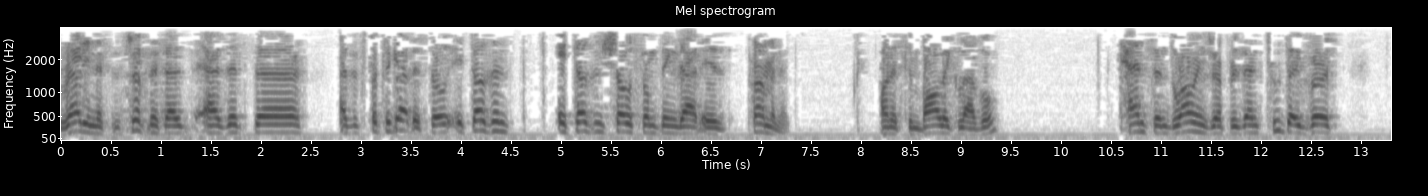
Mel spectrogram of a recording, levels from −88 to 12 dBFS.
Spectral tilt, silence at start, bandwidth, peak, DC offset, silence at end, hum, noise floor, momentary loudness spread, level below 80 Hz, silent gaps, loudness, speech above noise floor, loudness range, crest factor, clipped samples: -9 dB/octave; 0 s; 4 kHz; -6 dBFS; under 0.1%; 0.55 s; none; -54 dBFS; 6 LU; -54 dBFS; none; -21 LUFS; 34 dB; 2 LU; 14 dB; under 0.1%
